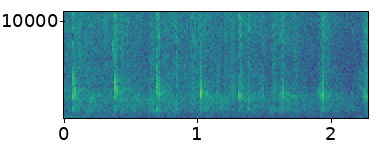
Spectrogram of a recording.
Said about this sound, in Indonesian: Tepuk tangannya boleh yang paling meriah buat Tuhan dia.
